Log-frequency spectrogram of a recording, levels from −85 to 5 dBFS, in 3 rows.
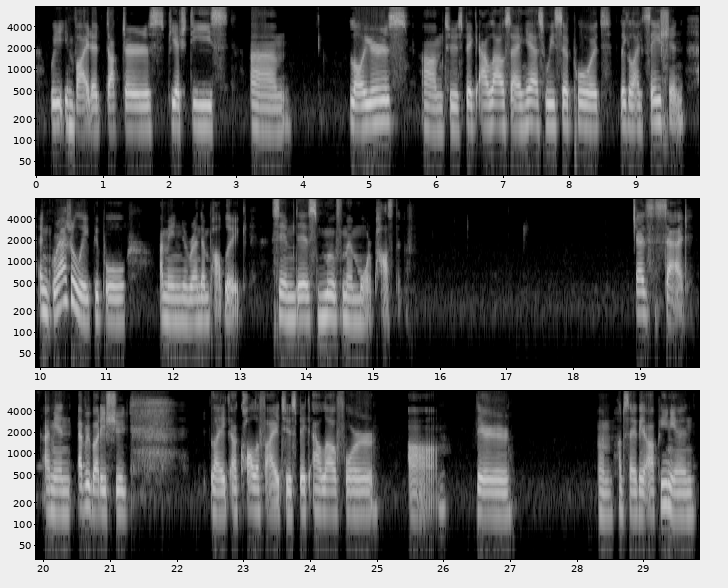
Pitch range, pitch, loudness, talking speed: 150-170 Hz, 155 Hz, -23 LUFS, 105 wpm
